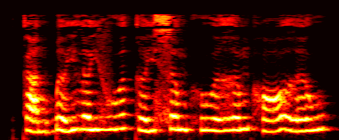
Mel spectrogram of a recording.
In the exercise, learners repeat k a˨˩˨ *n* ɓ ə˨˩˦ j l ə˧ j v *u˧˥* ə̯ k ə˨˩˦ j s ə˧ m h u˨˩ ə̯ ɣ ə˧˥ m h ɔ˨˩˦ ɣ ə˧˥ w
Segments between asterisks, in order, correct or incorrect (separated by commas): correct, correct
